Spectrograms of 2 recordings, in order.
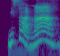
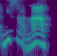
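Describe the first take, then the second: First: "Di sana" falling as a pointer; plain falling "Di sana"; statement tune. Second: "Di sana" rising in disbelief; rising doubtful "Di sana?"; question tune. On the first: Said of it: "lebih kepada petunjuk". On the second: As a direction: lift "sana" as if asking again. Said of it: "Kalau bertanya". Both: Shown as a demonstration.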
